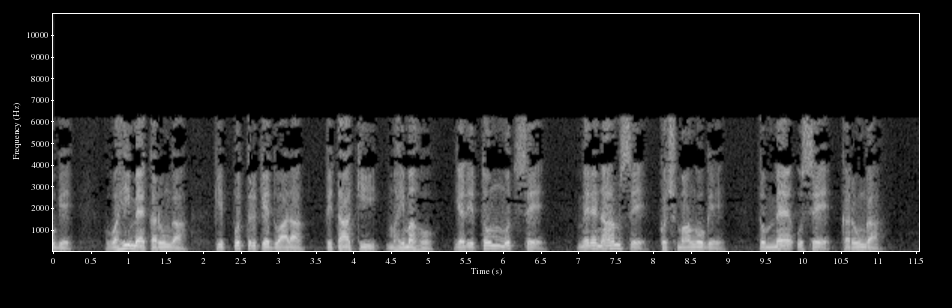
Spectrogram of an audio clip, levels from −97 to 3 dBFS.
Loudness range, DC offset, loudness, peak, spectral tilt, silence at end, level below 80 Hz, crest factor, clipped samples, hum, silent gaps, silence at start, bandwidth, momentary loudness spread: 2 LU; under 0.1%; -24 LUFS; -4 dBFS; -6 dB/octave; 0.5 s; -56 dBFS; 20 dB; under 0.1%; none; none; 0 s; 6.6 kHz; 11 LU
